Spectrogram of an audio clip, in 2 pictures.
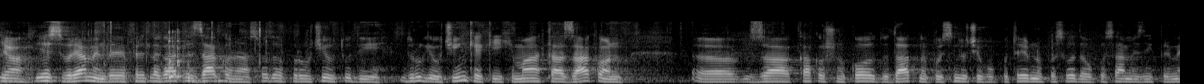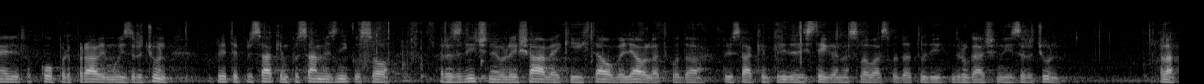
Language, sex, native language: Slovenian, male, Slovenian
